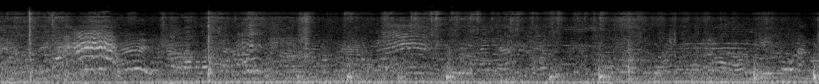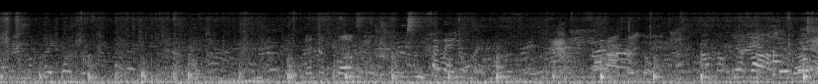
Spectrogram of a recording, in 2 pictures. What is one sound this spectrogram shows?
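Footsteps tap regularly on a hard pavement.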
